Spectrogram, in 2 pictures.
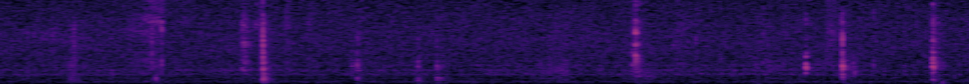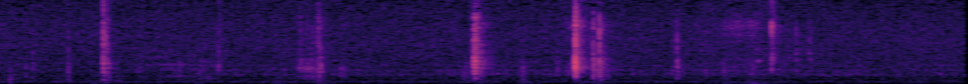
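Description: Faint, irregular small clicks and taps of iPad parts being handled during reassembly, as the LCD panel is set down into the frame. Two sharper clicks come about three-quarters of the way through.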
